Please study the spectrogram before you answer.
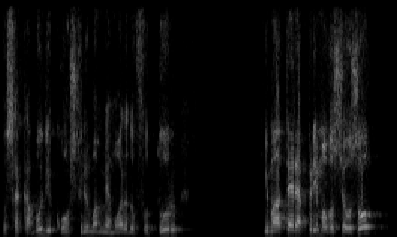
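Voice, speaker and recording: A middle-aged Brazilian man gives a webinar lecture on mental wellbeing in a mid-range voice at a moderate pace. He's dramatic, swinging between loud emphasis and hushed tones, and asks the listener rhetorical questions.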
